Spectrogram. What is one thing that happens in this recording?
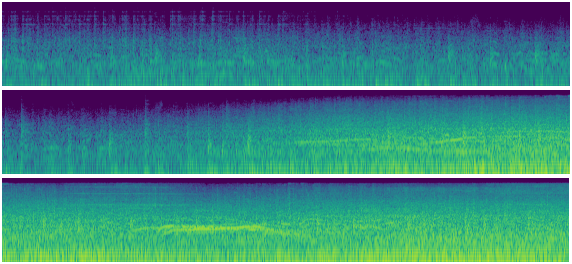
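A roller coaster car clatters along a wooden track, growing louder as it speeds up.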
